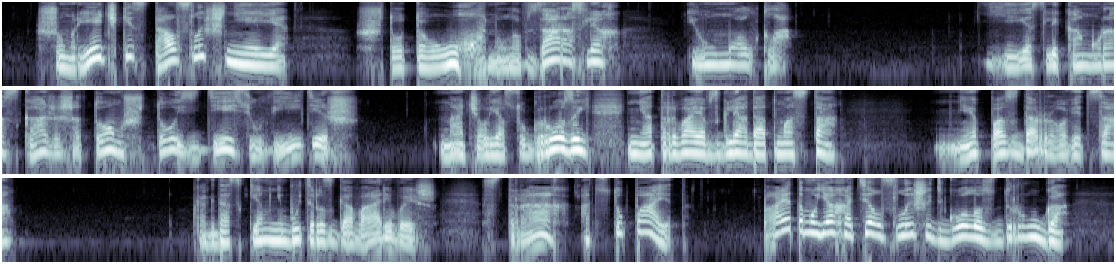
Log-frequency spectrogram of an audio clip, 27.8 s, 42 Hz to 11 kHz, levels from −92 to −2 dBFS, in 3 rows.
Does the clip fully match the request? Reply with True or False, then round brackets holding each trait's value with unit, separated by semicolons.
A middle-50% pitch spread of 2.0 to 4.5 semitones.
False (5.6 semitones)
